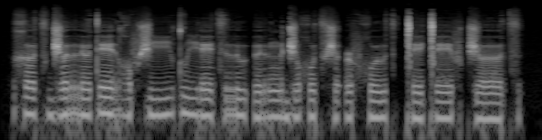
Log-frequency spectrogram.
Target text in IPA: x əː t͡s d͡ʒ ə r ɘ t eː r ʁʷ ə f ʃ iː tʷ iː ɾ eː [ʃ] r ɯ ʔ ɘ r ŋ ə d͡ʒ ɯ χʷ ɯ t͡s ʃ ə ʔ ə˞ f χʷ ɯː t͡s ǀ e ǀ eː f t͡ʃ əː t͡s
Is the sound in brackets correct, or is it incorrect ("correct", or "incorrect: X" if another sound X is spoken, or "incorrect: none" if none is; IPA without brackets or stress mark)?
incorrect: t͡s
